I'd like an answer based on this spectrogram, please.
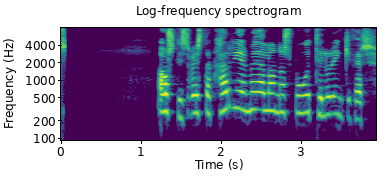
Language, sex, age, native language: Icelandic, female, 18-19, Icelandic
